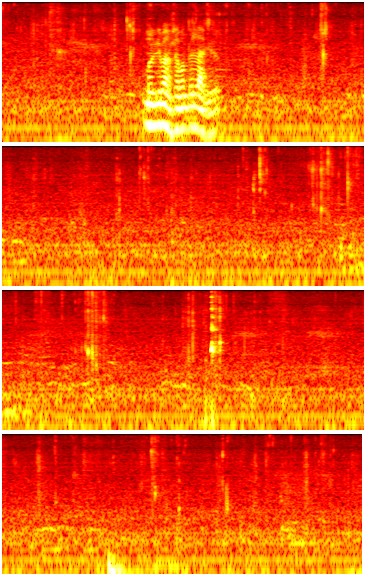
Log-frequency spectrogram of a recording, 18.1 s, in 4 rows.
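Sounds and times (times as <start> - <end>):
person chewing food: 2.7 - 12.4, 13.5 - 18.0.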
